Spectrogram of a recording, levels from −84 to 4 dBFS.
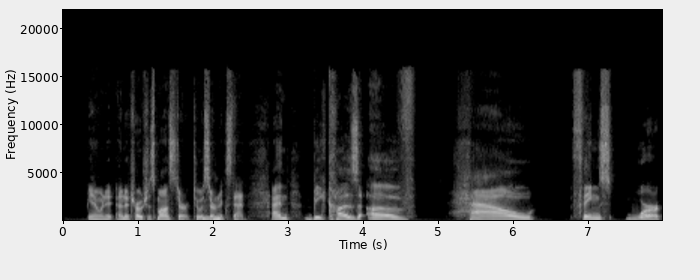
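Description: From 4.25 to 7.45 s there is a call bitrate drop. The speech turns coarse, watery and muffled, which fits Opus falling from 64 to about 20 kbps.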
